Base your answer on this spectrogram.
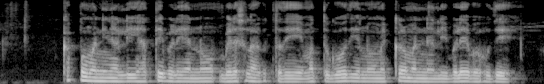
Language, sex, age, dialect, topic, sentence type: Kannada, male, 25-30, Coastal/Dakshin, agriculture, question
